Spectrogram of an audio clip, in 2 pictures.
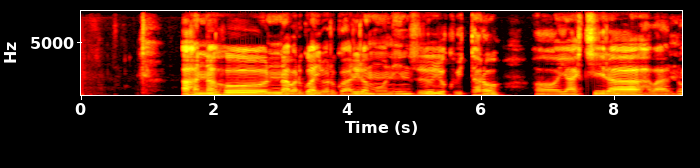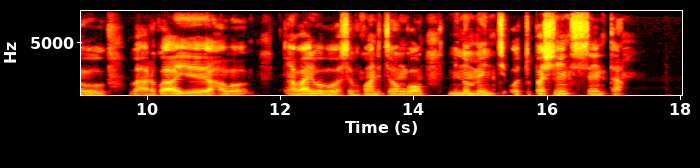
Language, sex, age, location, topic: Kinyarwanda, male, 25-35, Huye, health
